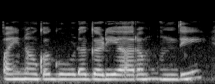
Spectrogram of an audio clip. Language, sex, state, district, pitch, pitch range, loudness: Telugu, female, Telangana, Komaram Bheem, 235 Hz, 230-245 Hz, -12 LUFS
